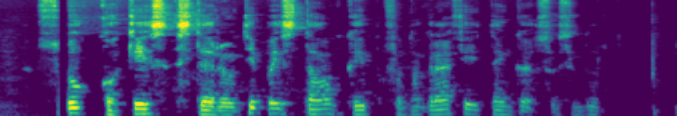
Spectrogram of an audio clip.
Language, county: Lithuanian, Klaipėda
